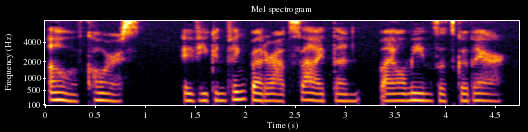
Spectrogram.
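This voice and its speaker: A woman playing a stoic, confident young woman soldier in an ASMR roleplay, speaking in a measured, serious, guarded way with hesitant pauses. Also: mid-range voice, level tone, warm tone, dry recording, lightly acted. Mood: earnest, quiet. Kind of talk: ASMR roleplay, acted scene to a listener.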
